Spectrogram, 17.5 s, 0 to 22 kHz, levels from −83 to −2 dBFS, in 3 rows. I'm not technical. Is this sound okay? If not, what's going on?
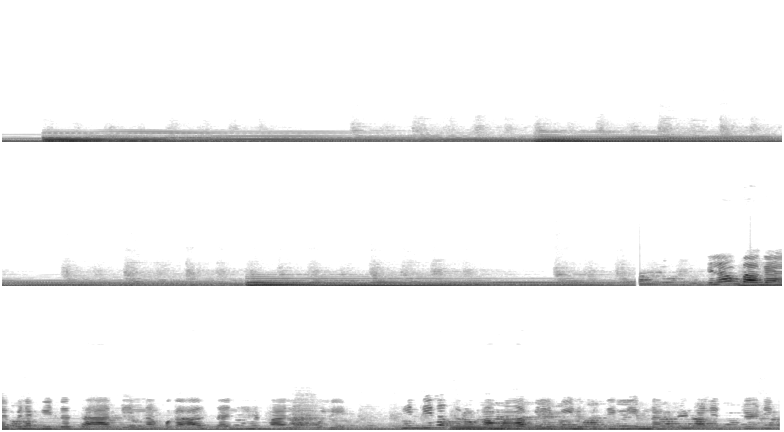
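Yes, nothing in this recording points to a technical fault, so there's nothing here to fix.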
